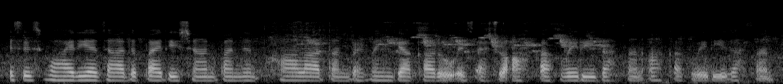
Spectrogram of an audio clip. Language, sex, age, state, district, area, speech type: Kashmiri, female, 30-45, Jammu and Kashmir, Kulgam, rural, spontaneous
